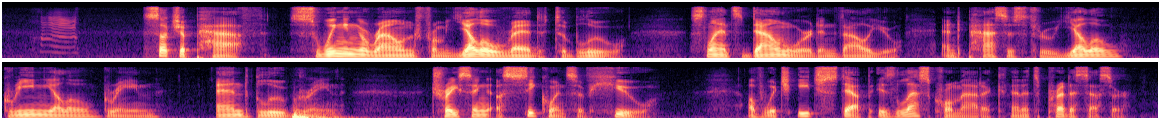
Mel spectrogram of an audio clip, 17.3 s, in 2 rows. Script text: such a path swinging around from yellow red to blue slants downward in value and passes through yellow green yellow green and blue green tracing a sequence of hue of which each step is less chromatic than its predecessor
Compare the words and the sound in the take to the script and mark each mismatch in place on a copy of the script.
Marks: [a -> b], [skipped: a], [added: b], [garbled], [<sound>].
[breath] such a path swinging around from yellow red to blue slants downward in value and passes through yellow green yellow green and blue green tracing a sequence of hue of which each step is less chromatic than its predecessor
